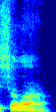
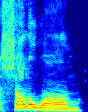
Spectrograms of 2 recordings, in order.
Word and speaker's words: shalom: bid peace unto him the appropriate way is to say shalom. That's the appropriate uh Hebrew. That's the appropriate um you know pronunciation of the word peace is shalom. Not shalom, not shalawam. Not anything outside of shalom.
